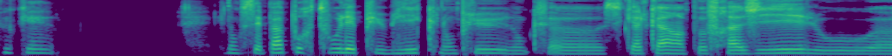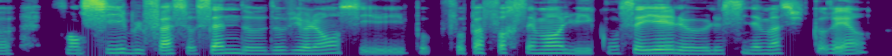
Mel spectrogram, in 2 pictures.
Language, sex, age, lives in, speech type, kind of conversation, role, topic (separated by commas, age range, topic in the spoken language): French, female, 35-39, France, conversation, podcast, host, Quel est le film qui t’a vraiment marqué ?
